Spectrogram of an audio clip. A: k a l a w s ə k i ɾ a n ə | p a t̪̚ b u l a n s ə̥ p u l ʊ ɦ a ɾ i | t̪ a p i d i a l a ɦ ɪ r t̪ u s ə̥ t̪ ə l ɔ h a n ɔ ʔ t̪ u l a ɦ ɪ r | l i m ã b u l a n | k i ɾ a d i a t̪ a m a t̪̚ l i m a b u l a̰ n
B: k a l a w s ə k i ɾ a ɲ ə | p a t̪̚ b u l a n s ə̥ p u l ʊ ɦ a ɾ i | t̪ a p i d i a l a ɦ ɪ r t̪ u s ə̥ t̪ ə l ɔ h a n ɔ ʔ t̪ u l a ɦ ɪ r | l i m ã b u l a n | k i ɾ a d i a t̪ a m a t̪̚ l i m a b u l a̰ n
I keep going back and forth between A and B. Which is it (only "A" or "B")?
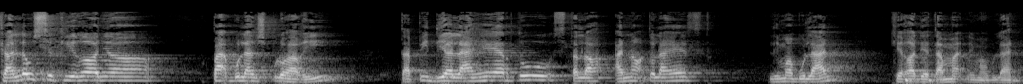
B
